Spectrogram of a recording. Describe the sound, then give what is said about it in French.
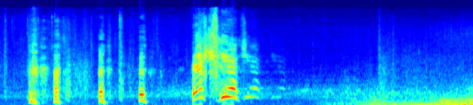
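An avalanche coming down from above at a mountain pass: a deep, roaring rumble swells steadily over the last few seconds, growing louder. It follows a string of short voiced bursts and a brief exclamation. “Là-haut, une avalanche.”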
